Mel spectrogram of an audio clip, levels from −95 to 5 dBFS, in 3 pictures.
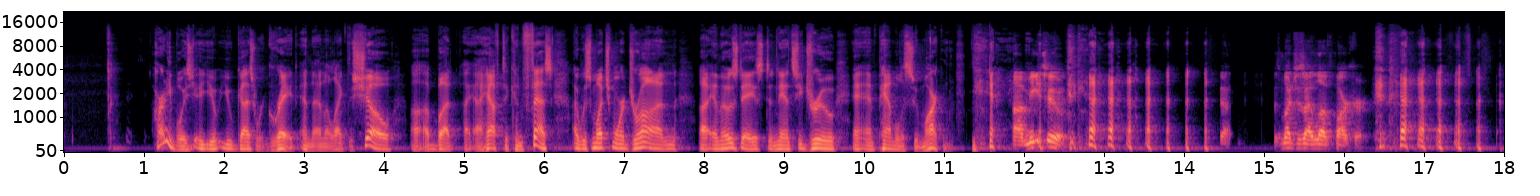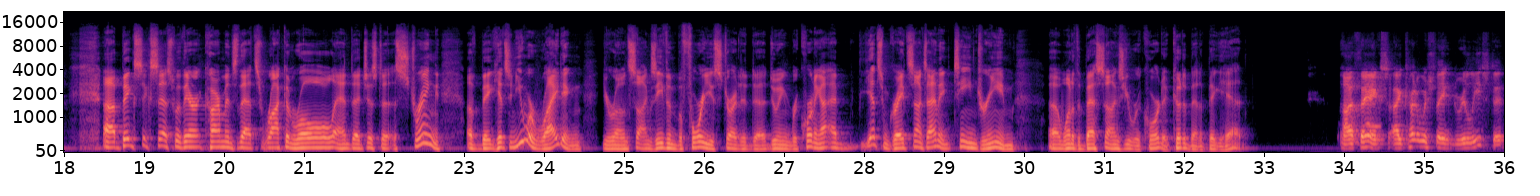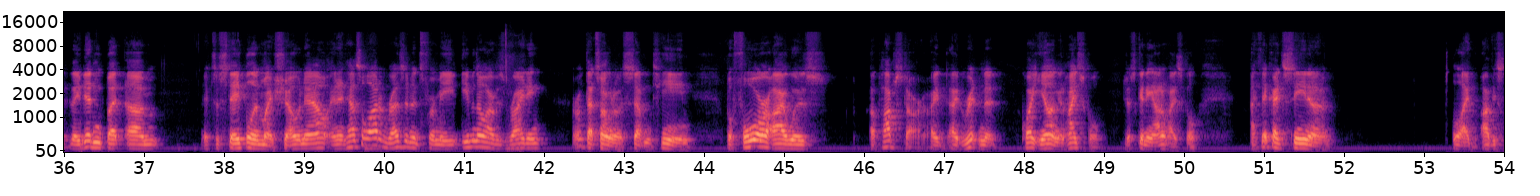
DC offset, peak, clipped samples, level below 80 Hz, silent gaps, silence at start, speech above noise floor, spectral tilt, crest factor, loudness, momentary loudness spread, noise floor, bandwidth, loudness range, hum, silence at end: under 0.1%; -4 dBFS; under 0.1%; -56 dBFS; none; 0.55 s; 44 dB; -5.5 dB/octave; 22 dB; -24 LUFS; 12 LU; -68 dBFS; 14.5 kHz; 4 LU; none; 0 s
